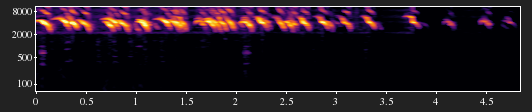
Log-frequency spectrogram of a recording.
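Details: Several baby chicks on a farm peeping to call the hen: rapid overlapping high, shrill, falling chirps that thin out after about three seconds into a few isolated peeps, over a faint steady hum.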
